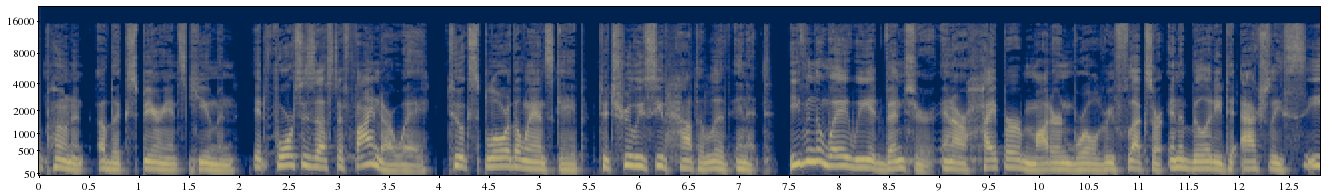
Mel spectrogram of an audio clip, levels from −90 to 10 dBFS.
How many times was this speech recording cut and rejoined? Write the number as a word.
six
